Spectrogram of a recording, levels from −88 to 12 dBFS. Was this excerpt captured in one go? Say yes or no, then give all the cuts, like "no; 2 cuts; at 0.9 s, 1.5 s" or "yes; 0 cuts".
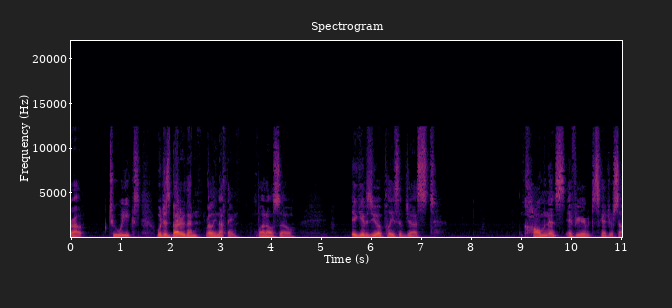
yes; 0 cuts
